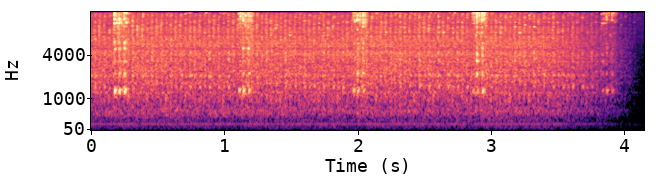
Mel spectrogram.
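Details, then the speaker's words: Car engine at idle with normal steady rpm and no misfires: sharp metallic raps about once a second from the top end; top-end rattle, suspected lack of oil or possibly timing, not confirmed. "wow that is that is a heck of a noise on the top end that engine I'm surprised as running and and not misfiring at all"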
